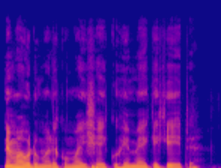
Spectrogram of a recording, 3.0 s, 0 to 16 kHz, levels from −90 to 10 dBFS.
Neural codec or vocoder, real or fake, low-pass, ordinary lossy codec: none; real; 14.4 kHz; none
